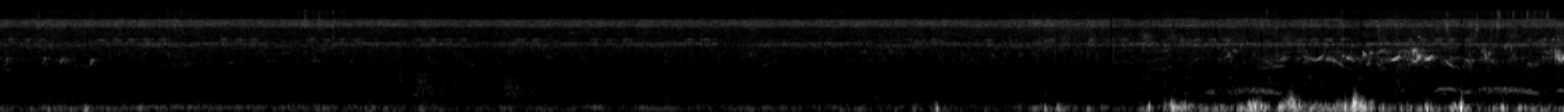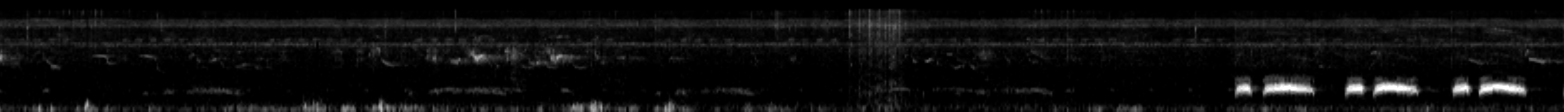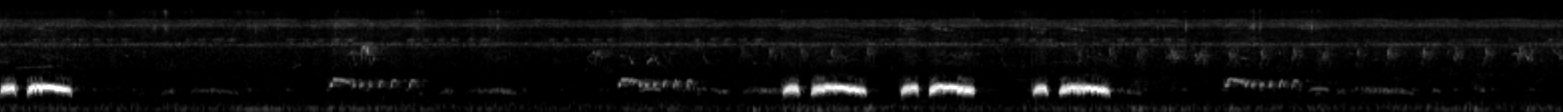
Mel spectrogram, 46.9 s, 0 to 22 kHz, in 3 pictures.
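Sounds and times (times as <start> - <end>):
doves cooing: 17.3 - 18.0, 20.0 - 20.8, 22.4 - 23.2, 24.1 - 26.2, 28.0 - 32.1, 37.5 - 42.7, 43.5 - 45.5.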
